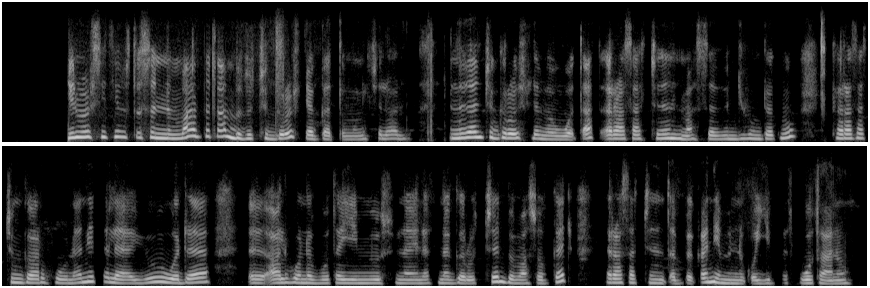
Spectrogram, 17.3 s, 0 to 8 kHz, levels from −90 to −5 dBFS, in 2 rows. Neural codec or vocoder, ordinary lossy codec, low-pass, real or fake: none; Opus, 16 kbps; 7.2 kHz; real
